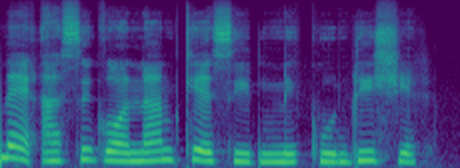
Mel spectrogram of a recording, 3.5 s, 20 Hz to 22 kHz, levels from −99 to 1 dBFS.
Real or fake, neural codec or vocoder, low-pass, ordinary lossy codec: fake; codec, 44.1 kHz, 3.4 kbps, Pupu-Codec; none; none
